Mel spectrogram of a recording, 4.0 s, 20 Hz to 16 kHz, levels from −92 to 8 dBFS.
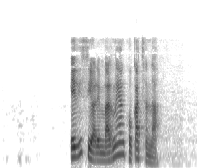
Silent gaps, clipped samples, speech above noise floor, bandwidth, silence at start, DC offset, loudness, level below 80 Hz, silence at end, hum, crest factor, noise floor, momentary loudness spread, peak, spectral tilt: none; under 0.1%; 67 dB; 7.8 kHz; 1.4 s; under 0.1%; -21 LUFS; -66 dBFS; 0.8 s; none; 24 dB; -87 dBFS; 9 LU; 0 dBFS; -5 dB/octave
